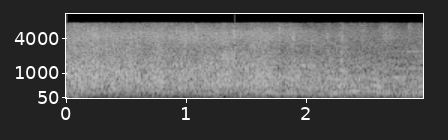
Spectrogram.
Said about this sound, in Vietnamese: Rồi, cho một tràng pháo tay thưa anh chị em.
